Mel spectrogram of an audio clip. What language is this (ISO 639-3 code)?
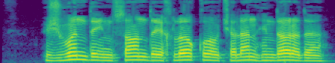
pus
